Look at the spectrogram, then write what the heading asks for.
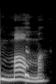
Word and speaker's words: mum: trying to gaslight me, you don't say mom. You say mum. I don't Especially care. Australia. I don't care if you think it's mom. It's not mom. You're saying mum and you spell it MUM. That's mum.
